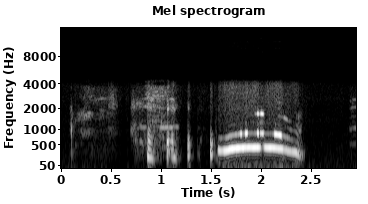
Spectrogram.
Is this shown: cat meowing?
yes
